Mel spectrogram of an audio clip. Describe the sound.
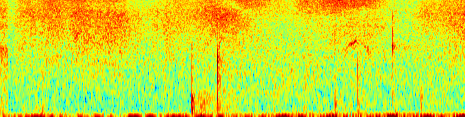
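Footsteps of someone walking, a series of soft, irregular thuds over a steady low hum.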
